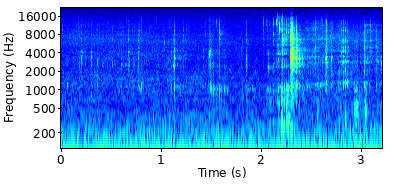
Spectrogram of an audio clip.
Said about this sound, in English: Let me take one final sip.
